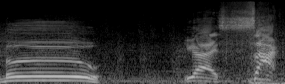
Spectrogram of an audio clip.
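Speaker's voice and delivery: playful booing. Pretend. Mock booing the AI racers.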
